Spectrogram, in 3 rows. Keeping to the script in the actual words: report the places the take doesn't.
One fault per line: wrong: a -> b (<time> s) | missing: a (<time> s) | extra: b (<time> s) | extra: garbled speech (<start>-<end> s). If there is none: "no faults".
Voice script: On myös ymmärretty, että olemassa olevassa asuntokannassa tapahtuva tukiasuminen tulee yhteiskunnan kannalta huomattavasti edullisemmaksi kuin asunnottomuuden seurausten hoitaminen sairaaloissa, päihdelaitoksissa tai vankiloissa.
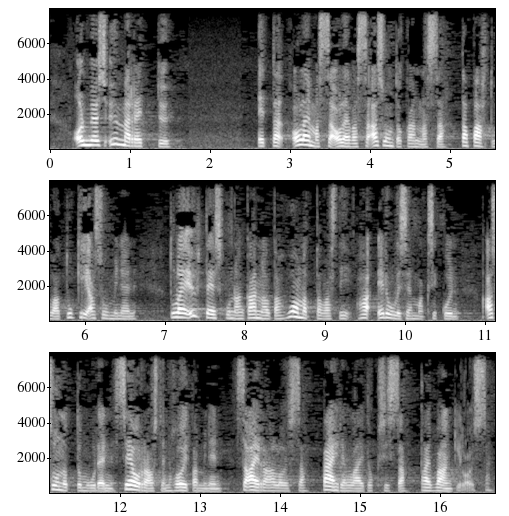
no faults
